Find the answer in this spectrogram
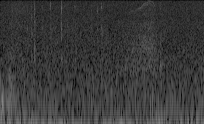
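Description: A few faint computer keyboard and mouse clicks over a steady microphone hiss.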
